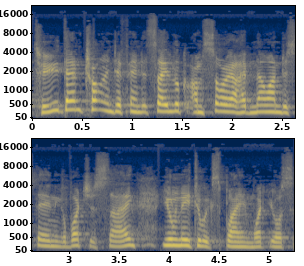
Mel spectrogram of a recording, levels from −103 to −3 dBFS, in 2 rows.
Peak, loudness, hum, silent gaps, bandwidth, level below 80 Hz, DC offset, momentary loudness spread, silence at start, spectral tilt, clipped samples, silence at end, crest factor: -6 dBFS; -24 LUFS; none; none; 15.5 kHz; -78 dBFS; under 0.1%; 7 LU; 0 s; -6 dB/octave; under 0.1%; 0 s; 18 dB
